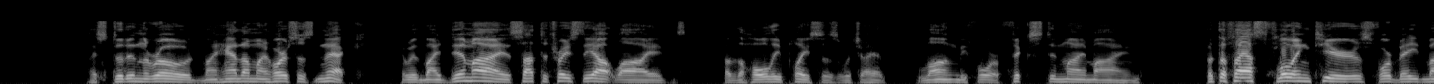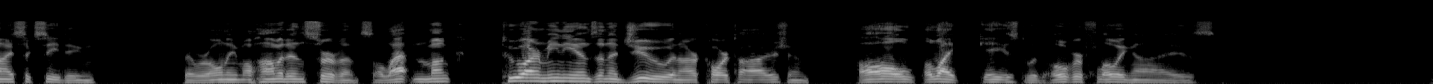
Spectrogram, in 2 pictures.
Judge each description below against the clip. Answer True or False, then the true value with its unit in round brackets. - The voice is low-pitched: True (115 Hz)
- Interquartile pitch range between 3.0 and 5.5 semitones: True (4.3 semitones)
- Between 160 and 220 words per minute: False (135 wpm)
